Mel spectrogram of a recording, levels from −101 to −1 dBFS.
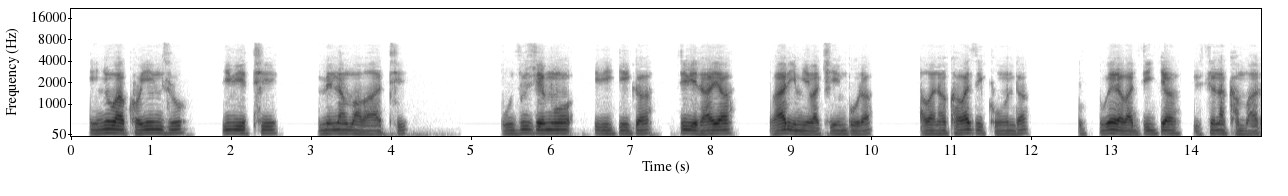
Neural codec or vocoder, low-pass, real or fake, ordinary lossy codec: codec, 16 kHz, 4 kbps, FunCodec, trained on Chinese and English, 50 frames a second; 7.2 kHz; fake; MP3, 48 kbps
